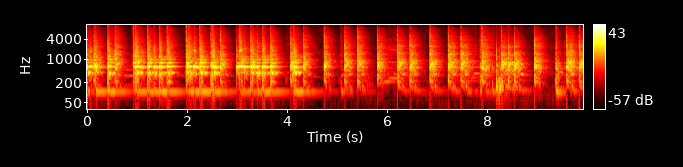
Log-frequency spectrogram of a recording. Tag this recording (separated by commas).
Music, Percussion, Wood block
